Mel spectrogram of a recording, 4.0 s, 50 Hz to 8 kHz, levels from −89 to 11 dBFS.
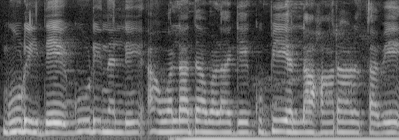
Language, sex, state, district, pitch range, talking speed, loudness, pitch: Kannada, female, Karnataka, Raichur, 215-225 Hz, 120 wpm, -15 LUFS, 215 Hz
